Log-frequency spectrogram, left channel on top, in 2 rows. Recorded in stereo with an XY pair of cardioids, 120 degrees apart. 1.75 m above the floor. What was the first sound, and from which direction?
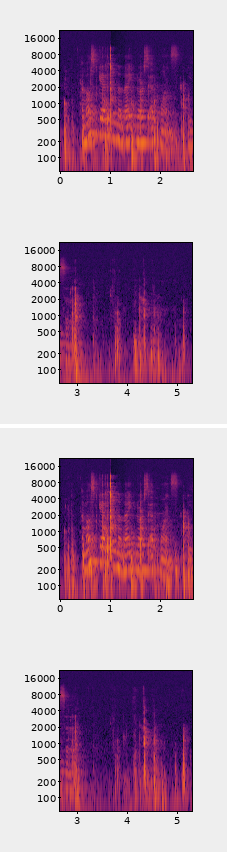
A woman speaking, 5° right.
